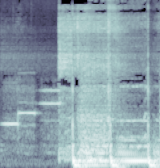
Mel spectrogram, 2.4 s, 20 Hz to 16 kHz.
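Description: Music from a JBL PartyBox 100 party speaker breaks off, a few short beeps step upward in pitch, and then bass-heavy electronic music with a strong low beat starts about a second in.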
